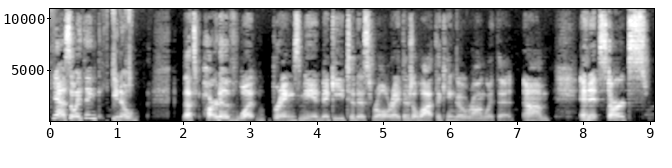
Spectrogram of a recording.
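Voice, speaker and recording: A woman's voice: mid-range voice, a little slow. A woman surgeon from New York City answering interview questions in a reflective way with many ums. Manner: warm, reflective, lots of ums.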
